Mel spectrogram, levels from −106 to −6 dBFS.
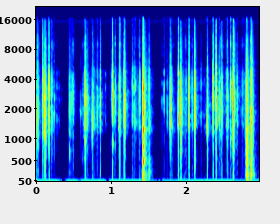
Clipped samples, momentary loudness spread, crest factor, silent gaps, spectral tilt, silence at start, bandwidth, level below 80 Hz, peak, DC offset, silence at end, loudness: under 0.1%; 13 LU; 30 dB; none; -1 dB/octave; 0 s; 17 kHz; -62 dBFS; -6 dBFS; under 0.1%; 0.05 s; -35 LUFS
